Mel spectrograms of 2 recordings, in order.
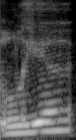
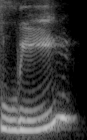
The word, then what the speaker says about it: Leigh: the way that uh is it Leah is that how she pronounces her name the author I I think it's Lee Lee okay Lee yeah the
